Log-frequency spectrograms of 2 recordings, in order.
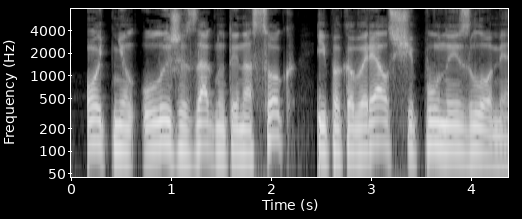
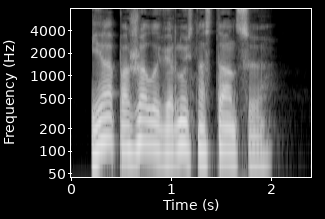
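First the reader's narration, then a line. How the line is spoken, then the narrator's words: Dead, lifeless voice. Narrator (Russian): мертвым голосом сказал Овечкин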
